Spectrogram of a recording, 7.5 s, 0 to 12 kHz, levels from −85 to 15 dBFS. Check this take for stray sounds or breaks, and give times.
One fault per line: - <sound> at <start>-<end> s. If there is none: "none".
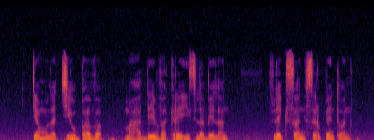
none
